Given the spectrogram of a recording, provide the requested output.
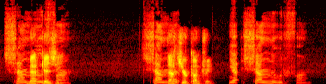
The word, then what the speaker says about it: Şanlıurfa: Şanlıurfa, as she pronounces it.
